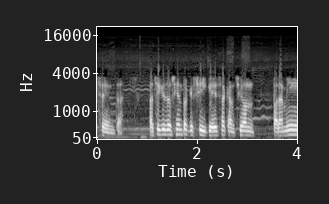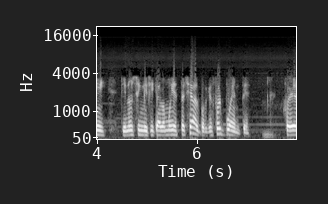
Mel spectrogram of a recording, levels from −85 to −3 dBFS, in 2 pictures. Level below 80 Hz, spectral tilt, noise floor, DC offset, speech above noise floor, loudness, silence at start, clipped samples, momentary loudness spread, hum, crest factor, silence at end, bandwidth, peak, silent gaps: -52 dBFS; -6.5 dB/octave; -35 dBFS; under 0.1%; 22 dB; -14 LUFS; 0 s; under 0.1%; 10 LU; none; 10 dB; 0 s; 10.5 kHz; -2 dBFS; none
